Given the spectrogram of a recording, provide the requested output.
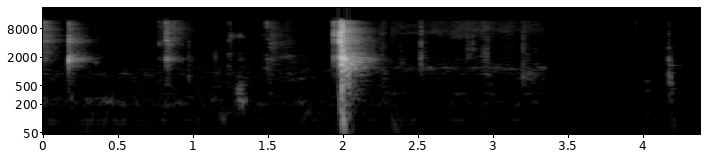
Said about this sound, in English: No, well, let's get this can open.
